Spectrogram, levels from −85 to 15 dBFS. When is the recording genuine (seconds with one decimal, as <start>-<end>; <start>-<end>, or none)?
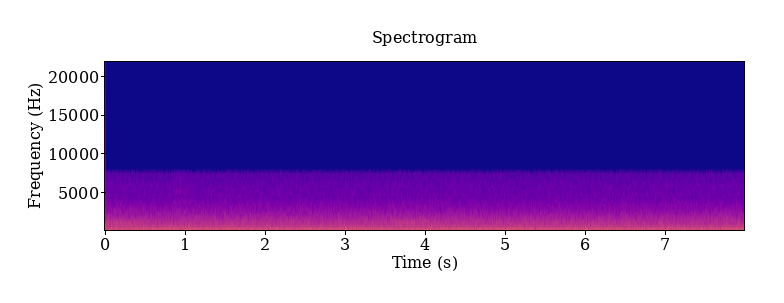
0.0-0.8; 4.3-8.0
